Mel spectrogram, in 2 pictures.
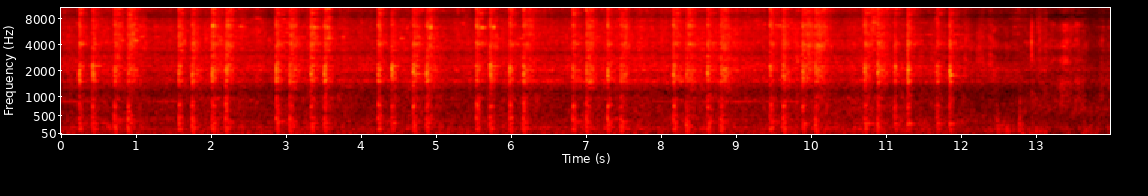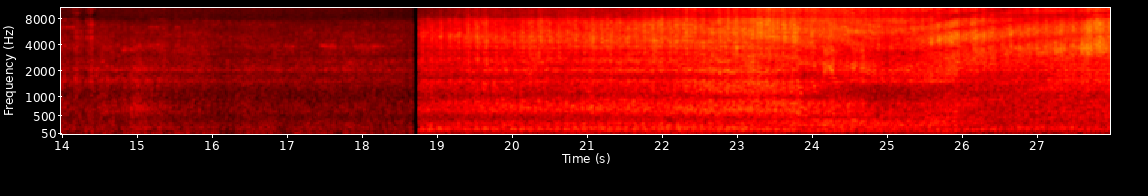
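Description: A train of covered freight wagons rolling past with a steady rhythm of wheel clicks over the rail joints, growing fainter as the end of the train draws away. About two-thirds of the way through it cuts to a passenger train of ICF coaches running past close by, a louder, steady rumble and clatter of wheels on track.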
